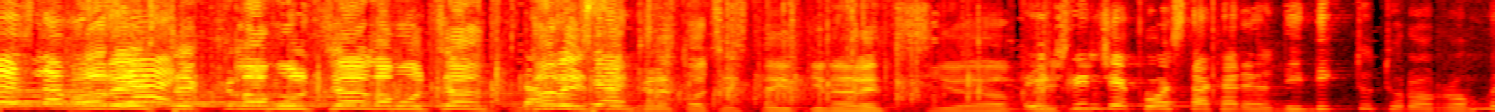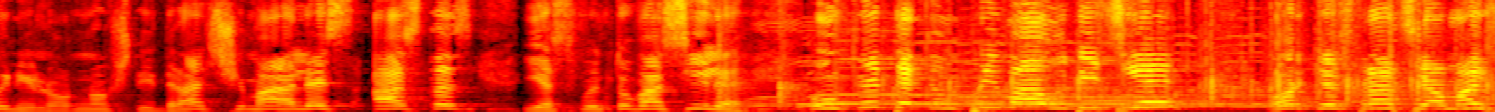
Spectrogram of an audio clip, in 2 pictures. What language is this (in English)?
Romanian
